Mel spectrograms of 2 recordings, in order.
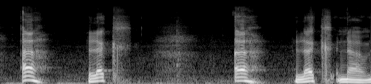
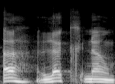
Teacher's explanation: Lazim juga daripada mengalirnya sifat huruf ha ni dia tak boleh terputus suara.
